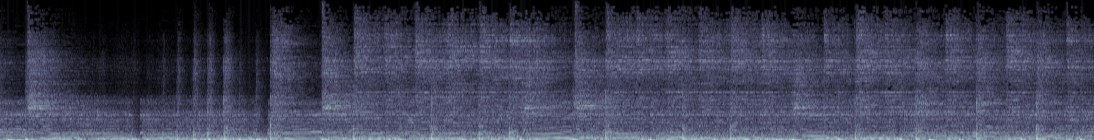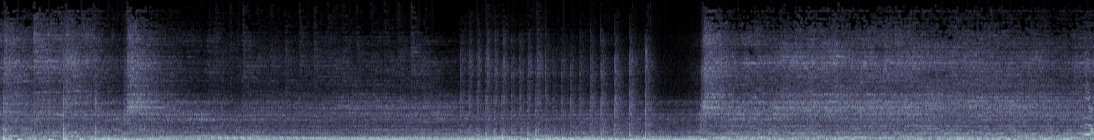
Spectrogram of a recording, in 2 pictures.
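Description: A live rock duo plays an instrumental passage on distorted electric guitar and a drum kit with Zildjian cymbals. The drums pound densely for about the first fifteen seconds, then drop back while the guitar holds sustained notes for several seconds. The drums come back in hard near the end.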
